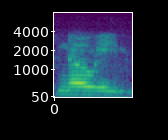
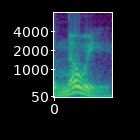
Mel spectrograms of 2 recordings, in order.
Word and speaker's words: Noe: it's uh it's Noe the best the best way I can uh describe it as if you can pronounce the name Zoe just take that Z and turn it around and make it an end yeah well we all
